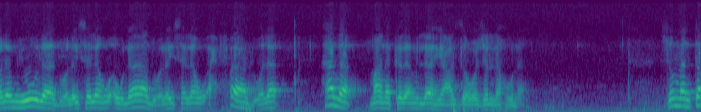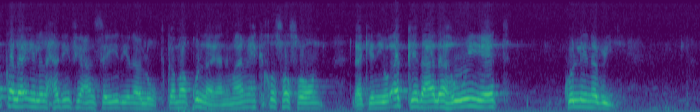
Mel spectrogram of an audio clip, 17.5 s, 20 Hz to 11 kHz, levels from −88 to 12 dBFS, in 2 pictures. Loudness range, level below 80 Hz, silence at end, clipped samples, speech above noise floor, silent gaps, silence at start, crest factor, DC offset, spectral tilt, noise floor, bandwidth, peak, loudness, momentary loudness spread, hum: 7 LU; -60 dBFS; 1 s; under 0.1%; 32 dB; none; 0 s; 14 dB; 0.3%; -7.5 dB/octave; -58 dBFS; 10 kHz; -14 dBFS; -27 LUFS; 10 LU; none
